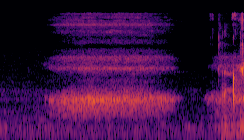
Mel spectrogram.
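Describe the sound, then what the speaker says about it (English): A person snoring during an online meeting, one drawn-out, faint, wheezy inhaled snore rising and fading over about a second, followed by a brief rustle, quiet and alone. "I heard somebody snoring."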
